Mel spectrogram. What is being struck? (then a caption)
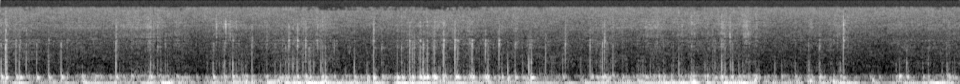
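Metal mesh microphone grille. Long teal nails scratch a hollow metal mesh microphone grille while the hands stay wrapped around the mic head. The result is a dense, continuous scratching with a deep, boomy rumble and a steady stream of small clicks and ticks. It holds a fairly even level throughout.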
